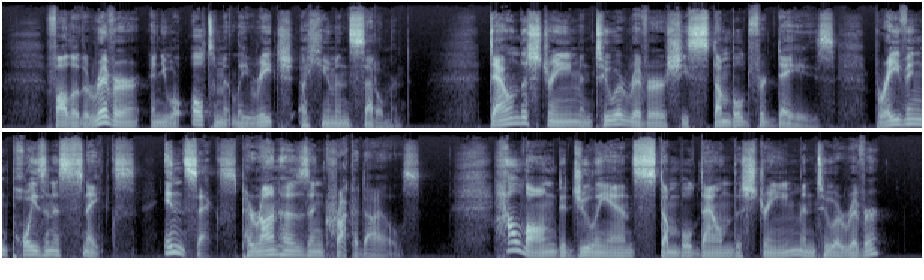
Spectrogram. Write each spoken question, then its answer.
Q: How long did Julianne stumble down the stream and to a river?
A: She stumbled down the stream and to a river for days.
